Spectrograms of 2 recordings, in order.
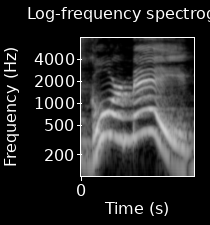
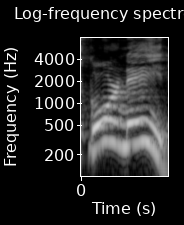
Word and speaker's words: Gournay: I mispronounced Sugar Babies cast member Debbie Gournay's surname as Gourmet. Gourmet? No, no, no, it's Gournay.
